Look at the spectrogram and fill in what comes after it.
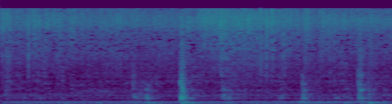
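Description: Coarse green pea paste sizzling as it fries in oil, stirred with a spatula that scrapes the pan and knocks lightly against it, one knock louder about halfway through. The paste is being fried until its moisture and rawness cook off.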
